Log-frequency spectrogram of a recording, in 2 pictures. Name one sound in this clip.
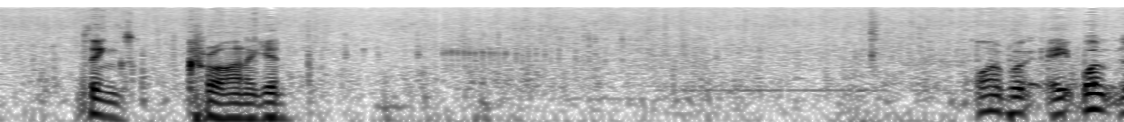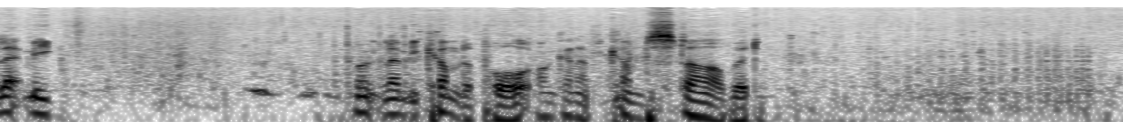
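Waves slosh against a wooden ship's hull.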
